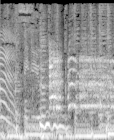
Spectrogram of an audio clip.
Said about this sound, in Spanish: Uy, cantó el gallo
